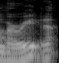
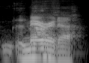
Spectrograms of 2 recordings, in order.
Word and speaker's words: Merida: Marita is the Disney princess from Brave oh Marita is it yeah her name is marid mer Merida Merida oh Merida okay my bad well I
